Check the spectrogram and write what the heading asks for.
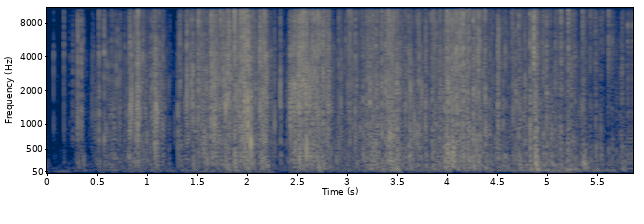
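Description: Clear plastic bag crinkling and rustling as hands work a toy dog out of it, a dense crackle that builds to its loudest in the middle and eases off near the end.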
